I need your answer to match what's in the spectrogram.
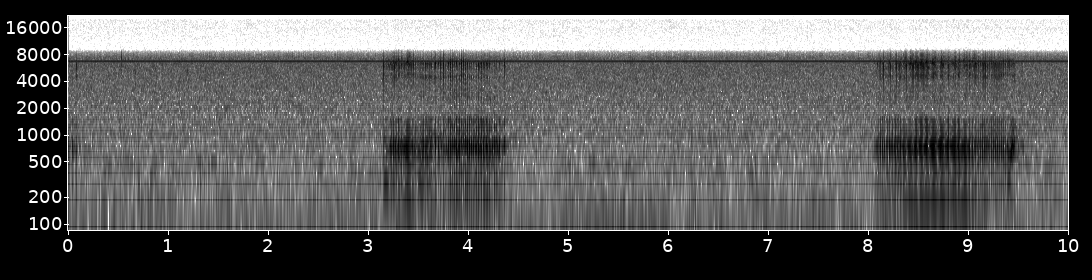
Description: Little Maltese is snoring like an old man!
